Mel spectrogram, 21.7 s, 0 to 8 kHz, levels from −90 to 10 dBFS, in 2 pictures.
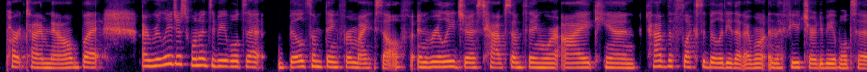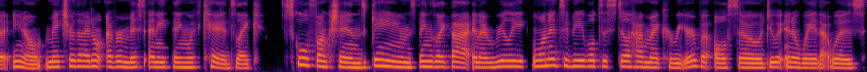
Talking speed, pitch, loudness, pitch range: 215 wpm, 210 Hz, -20 LUFS, 190-230 Hz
